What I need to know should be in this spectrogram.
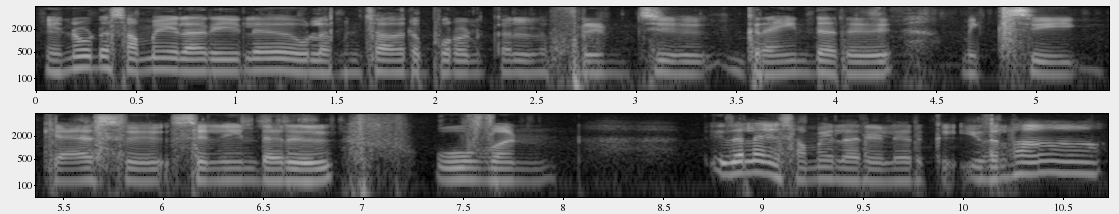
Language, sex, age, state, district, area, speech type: Tamil, male, 18-30, Tamil Nadu, Tiruvannamalai, urban, spontaneous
